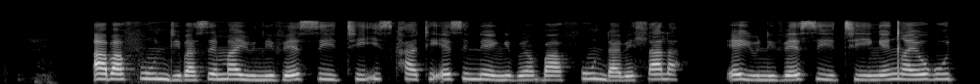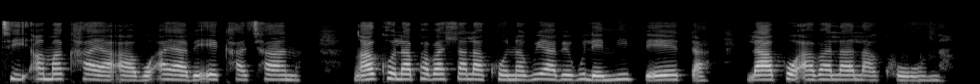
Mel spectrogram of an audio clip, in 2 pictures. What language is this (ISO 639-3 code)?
nde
